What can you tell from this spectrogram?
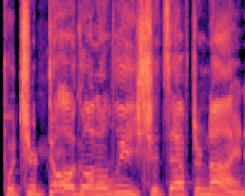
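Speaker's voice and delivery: high-pitched New York policeman voice; New York accent. Retold or imitated. Policeman telling a dog walker off, in a high New York accent. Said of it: "like, a New York accent".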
